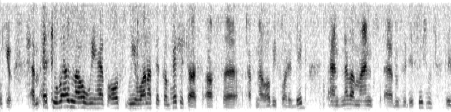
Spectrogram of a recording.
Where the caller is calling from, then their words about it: Namibia; I'm phoning from Namibia, which is an African country.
